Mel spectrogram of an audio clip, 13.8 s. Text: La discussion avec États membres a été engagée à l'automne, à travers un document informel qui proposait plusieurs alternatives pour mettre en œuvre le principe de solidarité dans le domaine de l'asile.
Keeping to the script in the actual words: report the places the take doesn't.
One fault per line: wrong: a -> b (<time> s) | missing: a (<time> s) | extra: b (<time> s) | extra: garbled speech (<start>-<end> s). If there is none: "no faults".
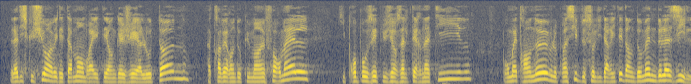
no faults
